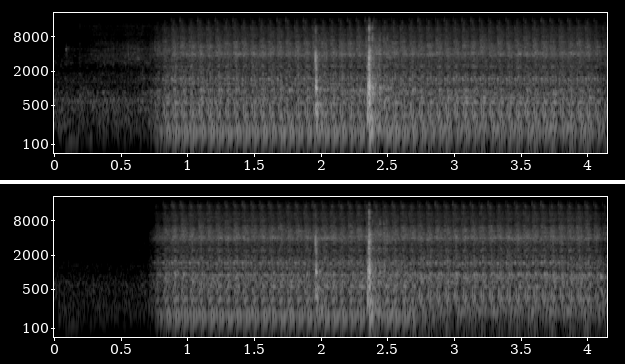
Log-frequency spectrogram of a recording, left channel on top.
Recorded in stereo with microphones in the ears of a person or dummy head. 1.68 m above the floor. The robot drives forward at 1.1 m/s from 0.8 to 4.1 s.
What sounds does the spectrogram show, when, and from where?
1.9 s a door slam: 15° left (ahead or behind), 0.8 m; by 2.5 s 10° left (ahead or behind), 1.4 m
